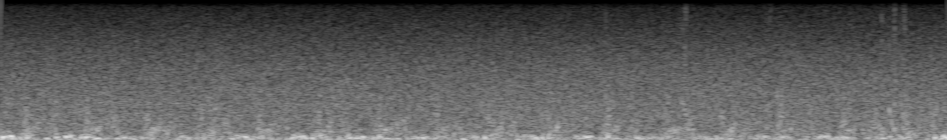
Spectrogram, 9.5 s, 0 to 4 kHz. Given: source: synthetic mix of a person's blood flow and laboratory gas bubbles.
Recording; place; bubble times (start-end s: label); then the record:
Doppler ultrasound of blood flow; precordium
6.01-6.20 s: bubbles
6.62-6.71 s: bubbles
6.74-6.98 s: bubbles
7.60-7.83 s: bubbles
7.86-7.93 s: bubbles
7.98-8.07 s: bubbles
8.60-8.66 s: bubbles
8.74-9.40 s: bubbles
From the record:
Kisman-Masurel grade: 221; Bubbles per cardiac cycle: several, 3 to 8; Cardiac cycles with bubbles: 10 to 50%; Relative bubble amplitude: barely perceptible (0.100 to 0.250); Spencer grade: 2 (many but less than half of the cardiac periods contain bubble signals, singularly or in groups); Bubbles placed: only in the low amplitude regions of the cardiac cycle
